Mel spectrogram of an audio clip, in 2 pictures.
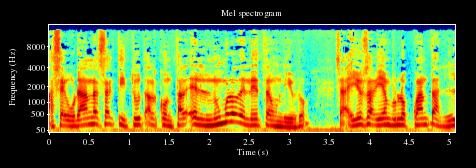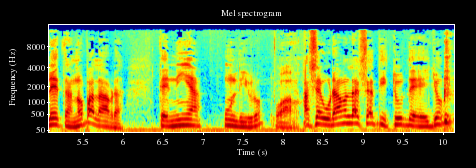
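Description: This is an unremarkable speaking voice at a moderate pace. The intonation is lively. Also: man, fairly high pitch for a man. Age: 40s. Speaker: pastor and radio host. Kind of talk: radio Bible talk show.

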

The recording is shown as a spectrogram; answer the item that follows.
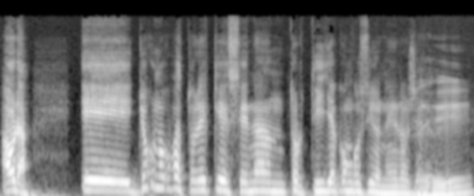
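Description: The voice belongs to a man with a high pitch. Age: 50s. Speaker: pastor. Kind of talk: radio call-in Q&A.

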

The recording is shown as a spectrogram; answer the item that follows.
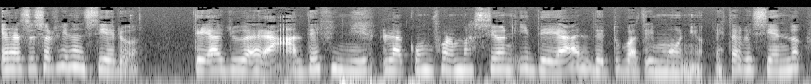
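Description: A woman's voice with audible room echo. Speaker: financial advisor. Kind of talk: radio interview.

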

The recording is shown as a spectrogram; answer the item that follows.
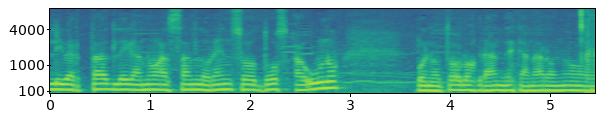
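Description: Over noticeable background noise, a man speaks fairly slowly at a medium pitch with fairly even intonation and very even loudness. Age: 50s. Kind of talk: casual chat.

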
